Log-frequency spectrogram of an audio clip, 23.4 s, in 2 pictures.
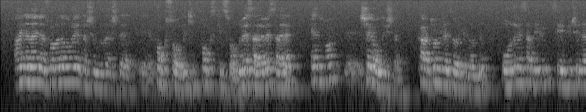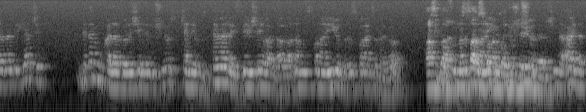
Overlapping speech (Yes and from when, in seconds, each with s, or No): Yes, from 20.4 s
